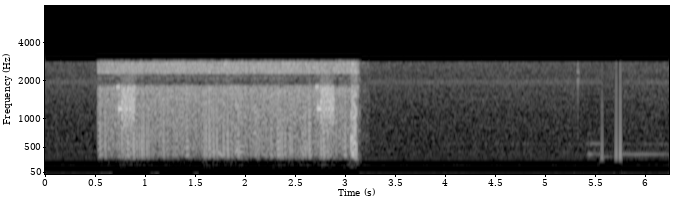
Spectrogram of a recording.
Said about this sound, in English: I didn't get your last transmission, it was all static.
